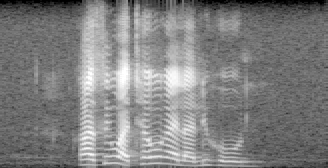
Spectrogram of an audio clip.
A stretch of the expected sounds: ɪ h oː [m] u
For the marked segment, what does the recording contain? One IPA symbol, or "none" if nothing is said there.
n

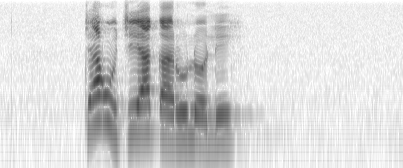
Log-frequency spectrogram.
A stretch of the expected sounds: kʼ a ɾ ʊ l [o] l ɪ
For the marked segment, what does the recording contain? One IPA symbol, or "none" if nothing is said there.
ɔ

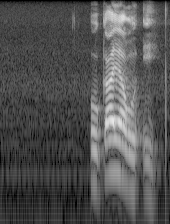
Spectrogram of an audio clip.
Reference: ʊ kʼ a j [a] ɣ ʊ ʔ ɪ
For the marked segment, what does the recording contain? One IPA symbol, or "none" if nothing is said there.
a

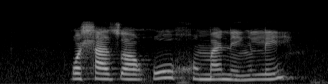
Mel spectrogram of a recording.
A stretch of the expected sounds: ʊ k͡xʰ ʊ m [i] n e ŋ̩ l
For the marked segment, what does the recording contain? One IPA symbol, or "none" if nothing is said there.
a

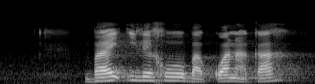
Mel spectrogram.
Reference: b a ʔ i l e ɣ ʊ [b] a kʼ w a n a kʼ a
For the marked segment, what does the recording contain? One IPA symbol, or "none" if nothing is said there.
b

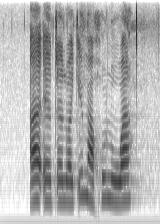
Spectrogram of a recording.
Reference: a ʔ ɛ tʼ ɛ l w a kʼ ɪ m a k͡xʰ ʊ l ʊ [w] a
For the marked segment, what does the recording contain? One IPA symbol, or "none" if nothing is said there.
w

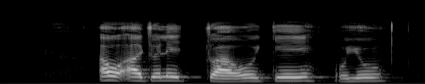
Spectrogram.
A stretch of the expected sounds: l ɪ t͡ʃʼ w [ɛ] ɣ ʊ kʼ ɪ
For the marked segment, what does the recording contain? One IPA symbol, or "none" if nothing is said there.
a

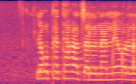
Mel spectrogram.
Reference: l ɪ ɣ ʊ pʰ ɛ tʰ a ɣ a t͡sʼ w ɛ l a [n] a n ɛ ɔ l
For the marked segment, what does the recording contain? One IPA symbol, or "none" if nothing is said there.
n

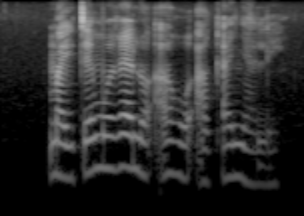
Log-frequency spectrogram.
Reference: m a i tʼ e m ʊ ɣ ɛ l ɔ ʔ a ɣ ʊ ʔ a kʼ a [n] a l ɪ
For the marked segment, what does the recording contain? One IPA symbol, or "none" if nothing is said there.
ɲ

